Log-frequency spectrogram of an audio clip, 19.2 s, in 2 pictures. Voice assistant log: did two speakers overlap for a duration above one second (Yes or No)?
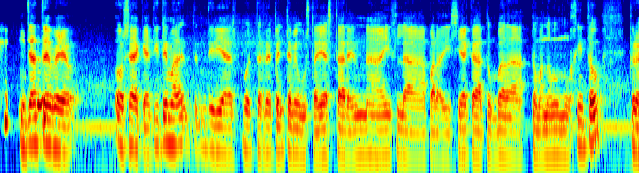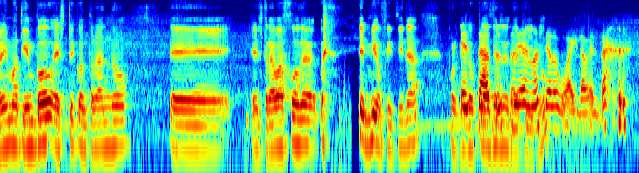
Yes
